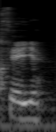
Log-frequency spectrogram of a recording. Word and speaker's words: Faye: Sono davvero impaziente di cominciare, signorina Faye. Faye. Faye. Come cazzo si pronuncia Faye?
